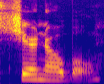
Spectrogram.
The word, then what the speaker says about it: Chernobyl: People theorize that he was part of the cleanup crew for, I'm going to mispronounce this, Chernobyl. You pronounce it correctly.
